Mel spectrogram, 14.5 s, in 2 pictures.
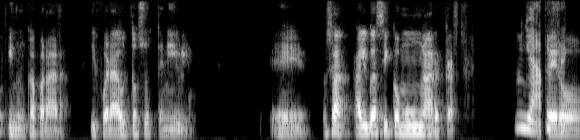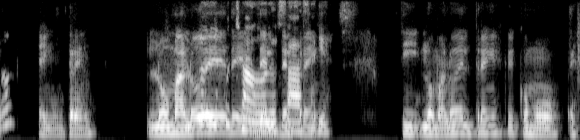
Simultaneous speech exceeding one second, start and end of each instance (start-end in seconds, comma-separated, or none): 9.5-11.4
